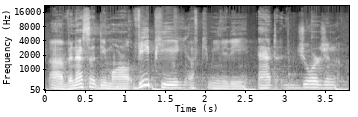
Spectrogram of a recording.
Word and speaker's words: DiMauro: A great conversation with Vanessa DiMauro. Rhymes with tomorrow, she said. Vanessa DiMauro, VP of Community at Georgian Partners.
